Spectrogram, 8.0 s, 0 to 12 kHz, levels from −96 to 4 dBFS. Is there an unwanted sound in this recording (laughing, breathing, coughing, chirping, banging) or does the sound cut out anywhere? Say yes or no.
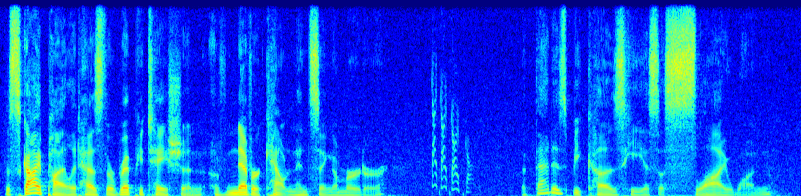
yes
